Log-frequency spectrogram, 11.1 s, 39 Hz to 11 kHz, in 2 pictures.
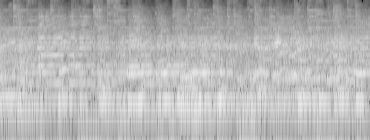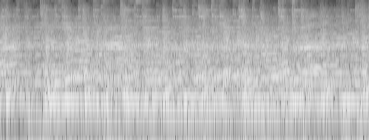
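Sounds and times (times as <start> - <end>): accordion: 0.0 - 11.0
fiddles: 0.0 - 11.0
strummed guitars: 0.0 - 11.0.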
